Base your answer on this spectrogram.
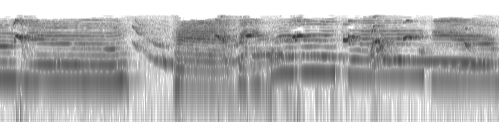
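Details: Several pet Miniature Pinschers howl along as people sing Happy Birthday, the only song they join in with; long harmonic howls with wavering pitch and a steep falling glide, continuous throughout, blended with human singing.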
